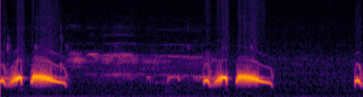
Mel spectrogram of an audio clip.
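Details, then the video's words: Decoy spotted dove cooing to draw out wild doves: deep hooting phrases, a pair of short notes then a sustained downward coo, repeated about every three seconds, with faint higher cooing behind. "chim cu mồi thúc gù bài bản nhất hiện nay, chim cu gáy kích bổi hiệu quả nhất hiện nay"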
